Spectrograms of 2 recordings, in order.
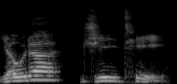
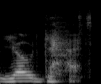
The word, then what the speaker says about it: Yoda GT: And I've just been informed that his name is actually Yoda GT. Yoda GT. Not Yodgat.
